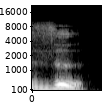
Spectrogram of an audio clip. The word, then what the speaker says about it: veut: Il veut, final T not pronounced.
